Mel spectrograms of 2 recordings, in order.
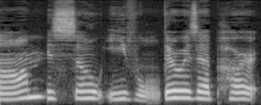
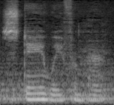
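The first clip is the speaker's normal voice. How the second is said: hushed warning, softer and breathless; threatening whisper; 3 semitones lower, 9 dB quieter than usual. Retold or imitated. Simon warns the coworker off in a whisper. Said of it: "Simon said to him".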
